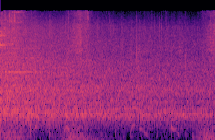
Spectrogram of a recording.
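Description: A punch lands with a dull thump.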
